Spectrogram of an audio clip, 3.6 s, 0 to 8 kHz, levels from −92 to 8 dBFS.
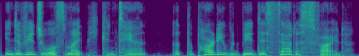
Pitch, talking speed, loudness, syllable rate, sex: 190 Hz, 165 wpm, -19 LUFS, 5.4 syllables/s, female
